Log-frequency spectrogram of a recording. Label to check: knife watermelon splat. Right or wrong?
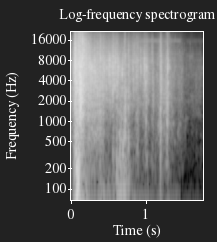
Right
